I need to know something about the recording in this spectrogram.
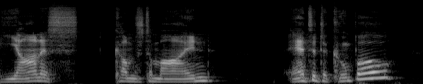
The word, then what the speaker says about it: Giannis: actually I'm GNA go Giannis Giannis is correct the alphabet is Giannis on tento I've never heard him called that before I just recently learned how to say his name properly um and that's why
